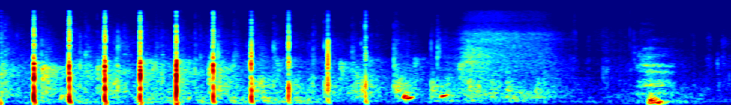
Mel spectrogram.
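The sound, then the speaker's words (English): Applause from the audience starts as about a dozen sharp, evenly spaced claps in a steady rhythm, then breaks into a softer, scattered wash of noise before trailing off. “I want to applaud you guys.”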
